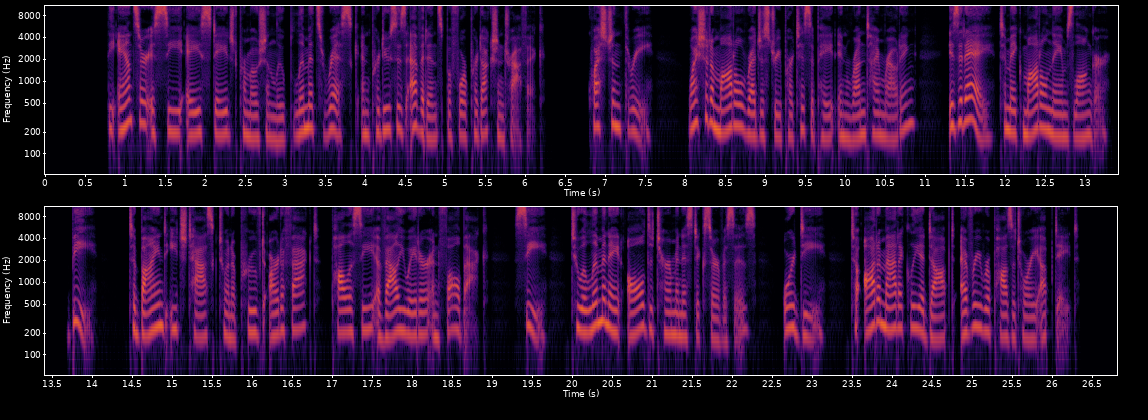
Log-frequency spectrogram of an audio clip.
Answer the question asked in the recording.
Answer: The answer is B, the registry prevents unapproved artifacts from silently entering a production graph.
